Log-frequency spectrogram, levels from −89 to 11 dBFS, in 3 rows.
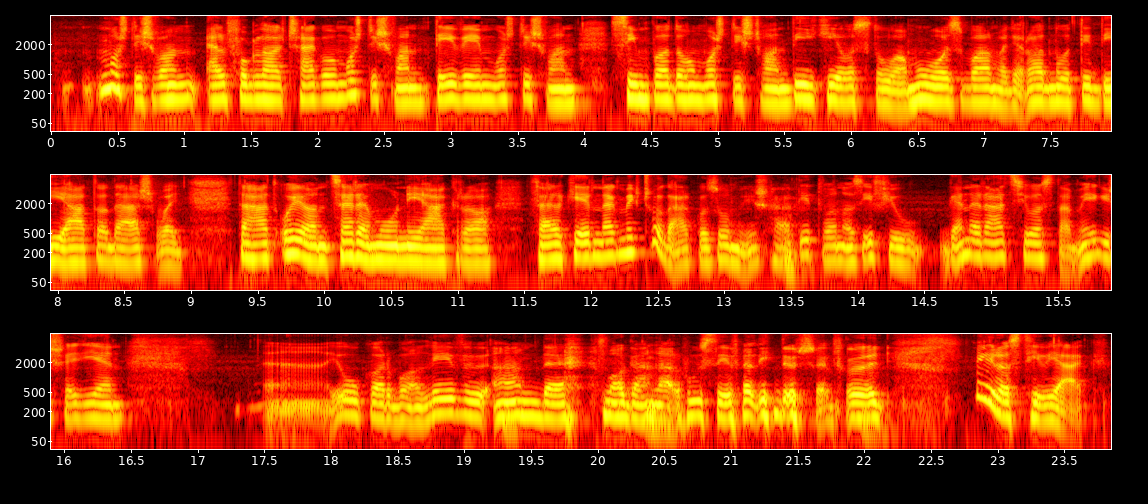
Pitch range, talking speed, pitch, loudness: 135-160 Hz, 130 wpm, 150 Hz, -16 LUFS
